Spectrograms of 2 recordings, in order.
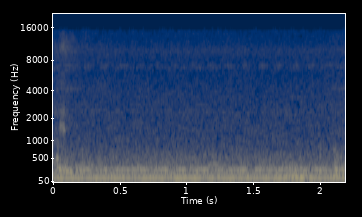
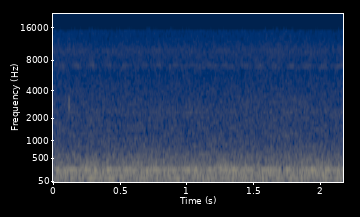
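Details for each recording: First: Fridge compressor GFF57AA (1/6 HP plus or 1/5 HP) with a 1/5 HP overload, replugged for a trip test: a heavy steady hum continues past 1 minute with no cut-out, though it should trip within about 20–44 s; risks burning out the compressor. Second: Fridge compressor GFF57AA (rated 1/6 HP plus, data says 1/5 HP) fitted with a 1/6 HP replacement overload: after about 1 min 35 s off, the compressor restarts with a steady low hum and a click, so a 1/6 HP overload works.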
